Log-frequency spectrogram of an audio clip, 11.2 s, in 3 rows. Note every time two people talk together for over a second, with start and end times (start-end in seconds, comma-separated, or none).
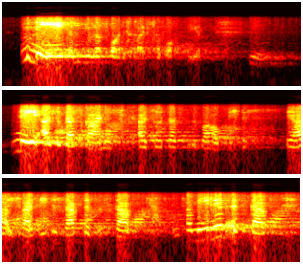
none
